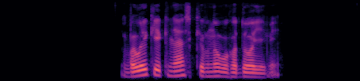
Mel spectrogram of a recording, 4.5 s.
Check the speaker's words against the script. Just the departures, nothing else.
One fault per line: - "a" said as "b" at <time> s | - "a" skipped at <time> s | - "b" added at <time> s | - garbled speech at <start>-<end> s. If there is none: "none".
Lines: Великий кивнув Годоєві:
- "князь" added at 2.0 s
